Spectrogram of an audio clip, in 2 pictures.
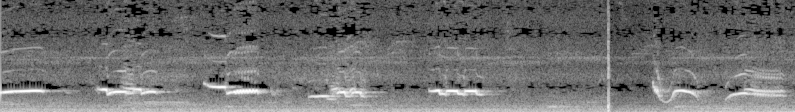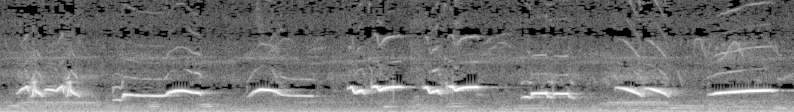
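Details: Sabiá-coleira, the white-necked thrush, delivering mateiro-style song from São Paulo state: a steady series of brief, bright whistled notes and warbled phrases, about one per second, with a single sharp click near the middle.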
